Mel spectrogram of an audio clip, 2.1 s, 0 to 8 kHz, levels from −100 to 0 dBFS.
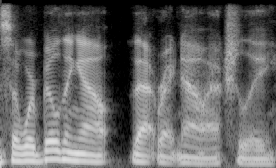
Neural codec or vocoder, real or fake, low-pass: none; real; 7.2 kHz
